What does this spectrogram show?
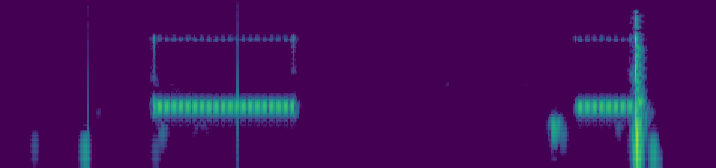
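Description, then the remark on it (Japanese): A telephone rings twice with a rapid, warbling electronic trill, clear; a woman is calling a man, and the second ring is cut short by a sharp click as he answers the call. “女の人は男の人に電話をかけます。”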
